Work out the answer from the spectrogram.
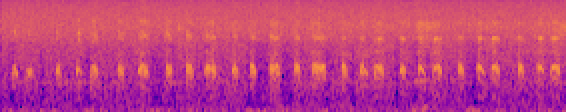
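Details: Chukar partridge calling: a steady, rapid run of short, clucking notes, about six per second, repeated evenly throughout against a low rumbling background.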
